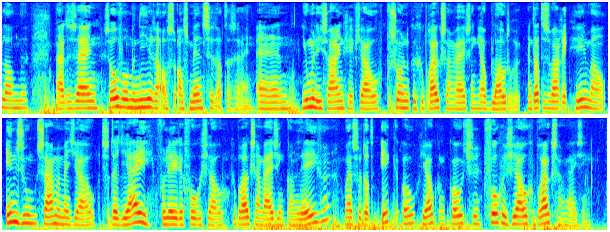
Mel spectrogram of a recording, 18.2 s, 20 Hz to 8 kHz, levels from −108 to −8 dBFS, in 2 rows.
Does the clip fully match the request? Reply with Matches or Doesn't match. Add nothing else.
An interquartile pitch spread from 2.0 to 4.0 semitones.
Matches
